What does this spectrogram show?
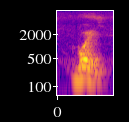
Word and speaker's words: buey: Buey, lo mismo que los anteriores ejemplos. Buey, una sola sílaba. Buey, yo no digo buey, sino buey.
